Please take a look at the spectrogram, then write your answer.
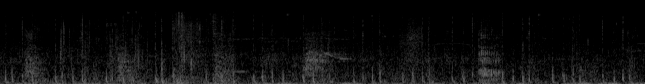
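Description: Steady clip-clop of horse hooves at a brisk walking rhythm, with a brief whinny, over constant background noise, in the video game Ghost of Tsushima.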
